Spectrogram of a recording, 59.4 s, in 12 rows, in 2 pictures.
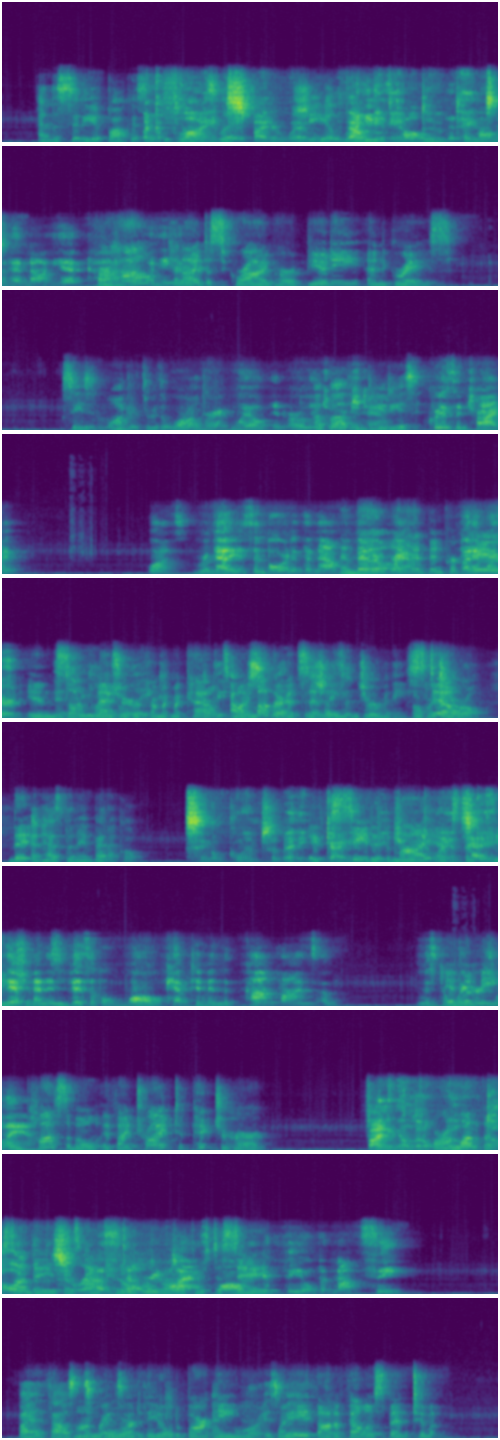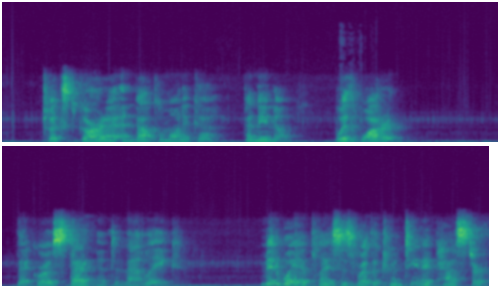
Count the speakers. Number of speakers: four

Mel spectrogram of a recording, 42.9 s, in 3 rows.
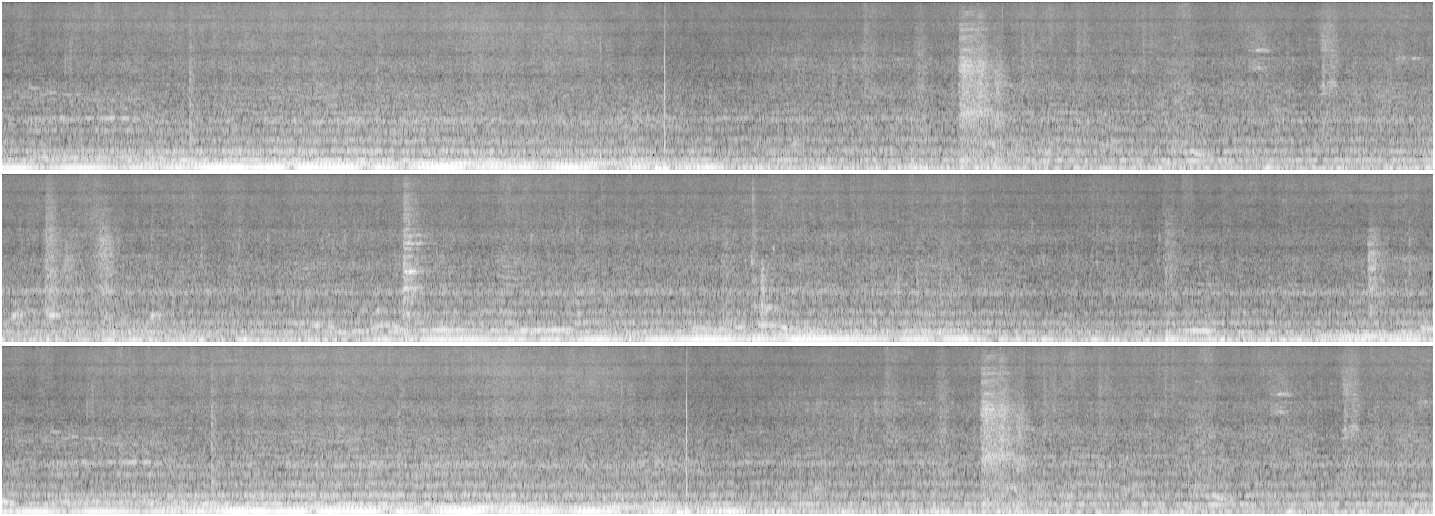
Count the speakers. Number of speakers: zero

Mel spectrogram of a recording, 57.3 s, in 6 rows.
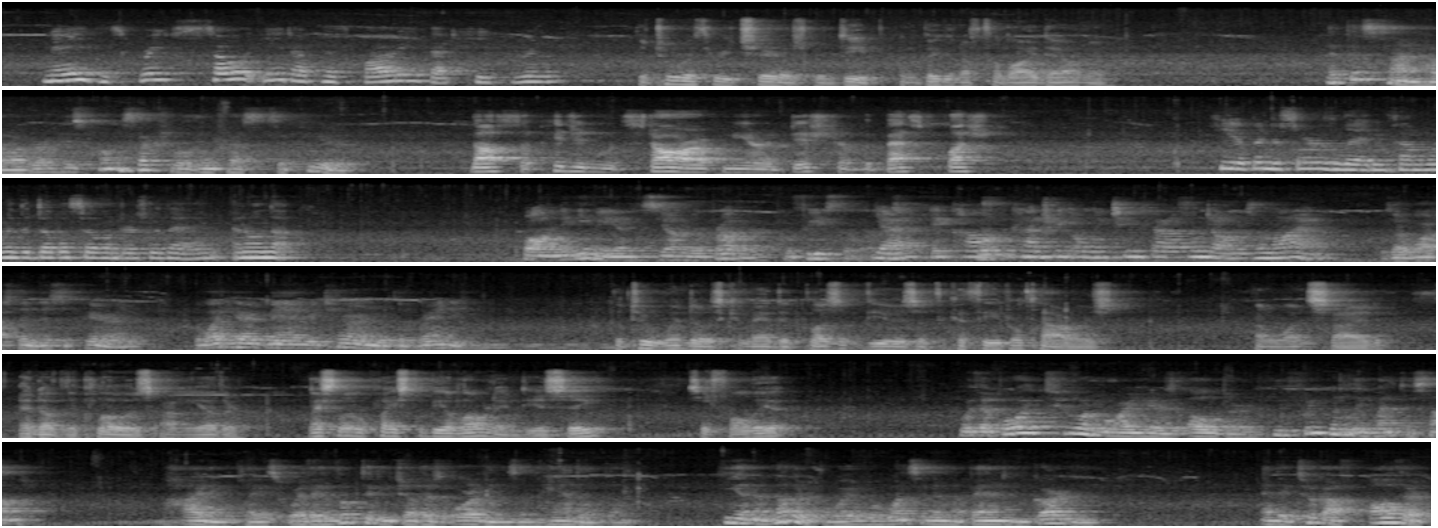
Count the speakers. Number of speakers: eight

